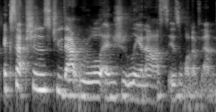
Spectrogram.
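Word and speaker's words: Juliénas: However, there are places, there are people's names, there are exceptions to that rule, and Julianas is one of them. So you do, in fact, pronounce the S there.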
